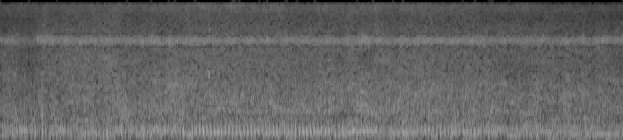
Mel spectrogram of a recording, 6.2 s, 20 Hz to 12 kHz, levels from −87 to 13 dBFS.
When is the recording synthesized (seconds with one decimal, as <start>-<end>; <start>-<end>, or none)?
0.0-1.9; 3.3-4.0; 4.8-6.2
